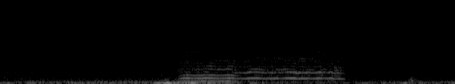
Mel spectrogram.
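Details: Bumblebee at spring flowers; one close steady buzz lasting about two seconds, a low even drone with clear overtones, starting and stopping abruptly over faint background noise.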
